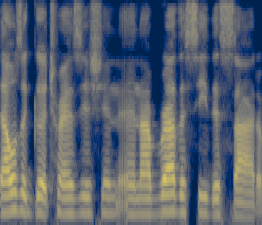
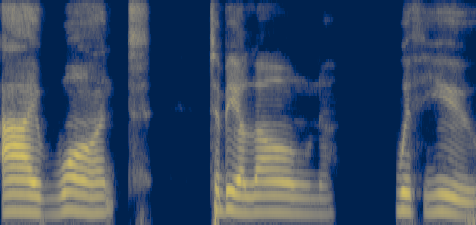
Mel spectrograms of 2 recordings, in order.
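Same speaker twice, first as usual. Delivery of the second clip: put-on, imitated, slowly spoken delivery. Retelling a character's line to her date: imitating someone saying it slowly. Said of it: "I'm gonna say this to you slowly".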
